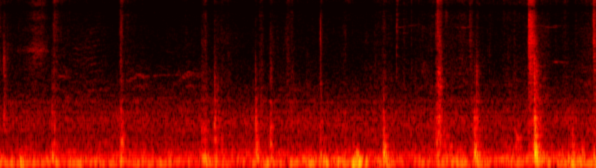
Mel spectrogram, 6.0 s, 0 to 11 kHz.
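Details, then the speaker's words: 2003-2008 Honda Pilot after replacing both rear shocks, body rocked by jumping on it: light irregular creaks and ticks over a low rumble, no heavy clunk; the old noise is gone and the faint squeak comes from elsewhere. Normal suspension bounce. "on okay the ugly noise did win away way I can still hear a little squeaking sound but it's not coming from the rear shocks it's coming from somewhere else"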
